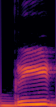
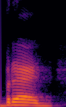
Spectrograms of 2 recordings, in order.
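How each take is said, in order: First: The vowel is a long ee sound. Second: The vowel is a short e sound. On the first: The speaker calls it wrong. "इसको ब्रीड नहीं" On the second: The speaker calls it right. "ए करके इसका sound आता है"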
